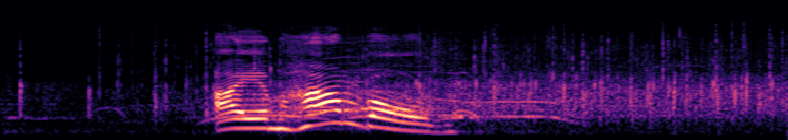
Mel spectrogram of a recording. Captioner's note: audience cheering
